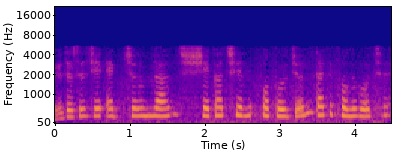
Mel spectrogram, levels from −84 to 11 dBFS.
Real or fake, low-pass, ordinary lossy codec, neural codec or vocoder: fake; 5.4 kHz; AAC, 32 kbps; codec, 16 kHz in and 24 kHz out, 0.6 kbps, FocalCodec, streaming, 2048 codes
